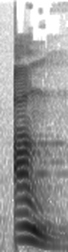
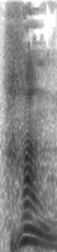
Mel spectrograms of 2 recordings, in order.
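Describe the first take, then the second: First: The word begins directly with the vowel. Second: The word begins with a breathy h sound. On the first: The speaker calls it right. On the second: The speaker calls it wrong.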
